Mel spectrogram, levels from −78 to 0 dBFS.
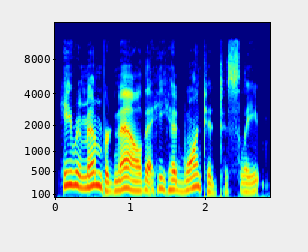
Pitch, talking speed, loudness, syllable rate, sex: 170 Hz, 190 wpm, -17 LUFS, 4.7 syllables/s, female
